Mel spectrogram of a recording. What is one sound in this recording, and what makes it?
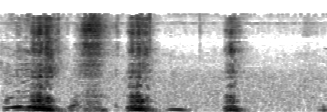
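A lion growls and grunts loudly close by.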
